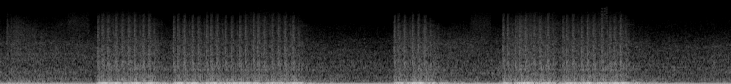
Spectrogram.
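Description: A vehicle engine rumbles and roars in bursts.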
